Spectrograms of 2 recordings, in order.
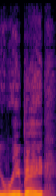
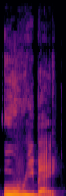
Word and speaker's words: Uribe: We've always known him as Juan Uribe. He goes to the Giants and they're calling him Uribe.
